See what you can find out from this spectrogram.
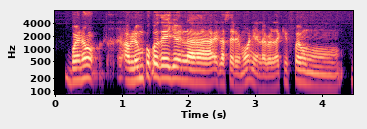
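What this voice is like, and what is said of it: Spanish accent from Spain. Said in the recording (Spanish): “escuchar tu acento cuando subiste al estrado me resultó familiar ... ustedes hablan diferente, pronuncian las zetas diferente”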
